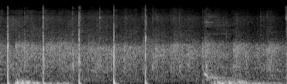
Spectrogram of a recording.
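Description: A round of applause: a crowd claps in a dense, steady patter, with a few louder, evenly spaced claps standing out above the wash for about three seconds.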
